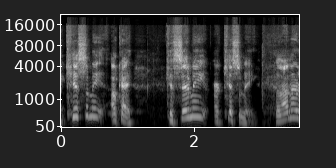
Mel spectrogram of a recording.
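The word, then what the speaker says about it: Kissimmee: will call it kissm but it is properly pronounced KMI that's what it's WR right and just be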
